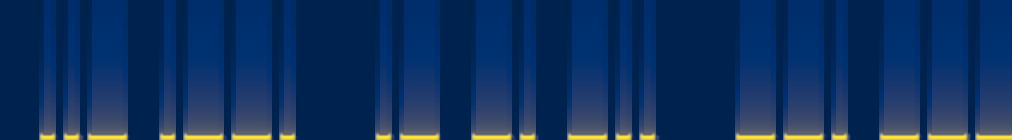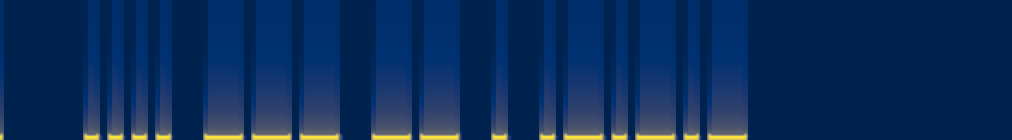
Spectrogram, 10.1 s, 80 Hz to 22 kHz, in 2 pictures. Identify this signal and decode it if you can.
Morse code, heard as a keyed tone, about 19 wpm, 700 Hz. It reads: UP AND GO HOME.
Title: Sentences from Top 1000 Words - Review Part 6 - 20wpm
